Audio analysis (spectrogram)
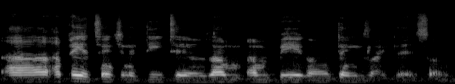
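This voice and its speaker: A man's voice: fairly low pitch, little pitch movement, normal speed, darkish tone, a little hiss or hum, low-quality recording. Male interview guest, laid-back and reflective, casual conversational delivery. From Texas, United States. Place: remote video call.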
